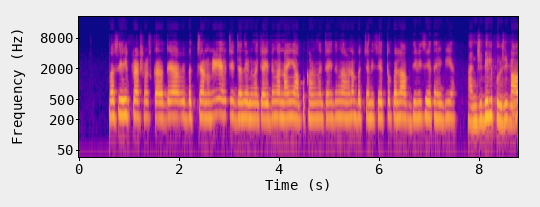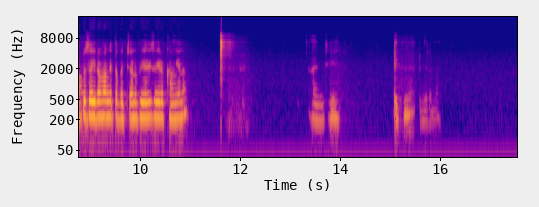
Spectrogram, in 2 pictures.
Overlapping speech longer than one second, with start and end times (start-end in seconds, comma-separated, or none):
none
